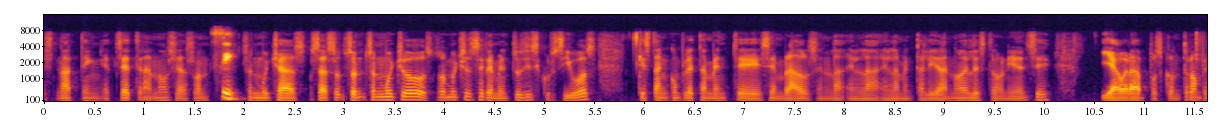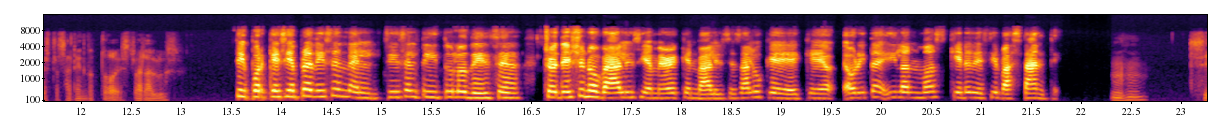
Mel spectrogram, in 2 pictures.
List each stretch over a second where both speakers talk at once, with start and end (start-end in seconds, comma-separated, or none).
none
